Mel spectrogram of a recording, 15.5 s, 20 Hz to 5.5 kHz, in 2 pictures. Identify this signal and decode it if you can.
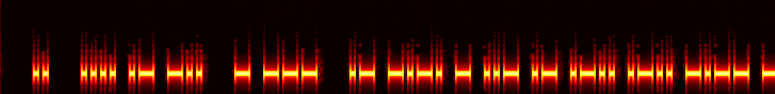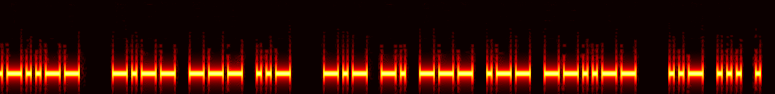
Morse code, heard as a keyed tone, about 25 wpm, 600 Hz. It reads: I HAD TO ACTUALLY, YOU KNOW, USE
